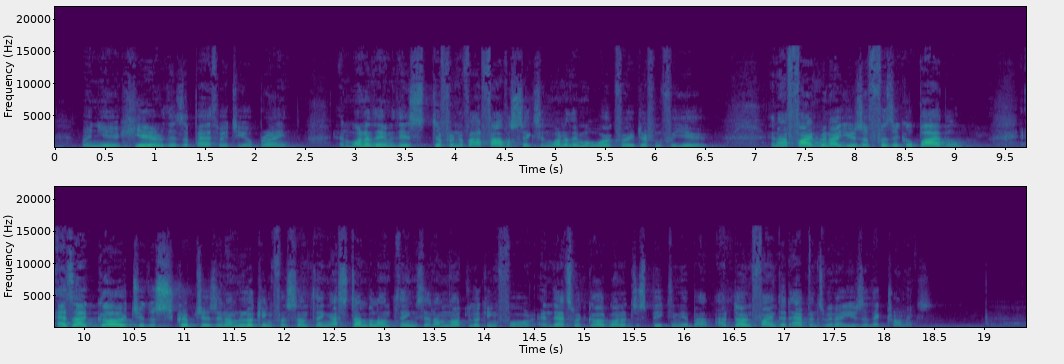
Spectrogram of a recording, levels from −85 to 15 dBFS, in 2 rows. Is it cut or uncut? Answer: uncut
